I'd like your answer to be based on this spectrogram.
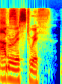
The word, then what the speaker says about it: Aberystwyth: Can you pronounce it for me again, in Aberystwyth in Wales. – Aberystwyth, okay.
